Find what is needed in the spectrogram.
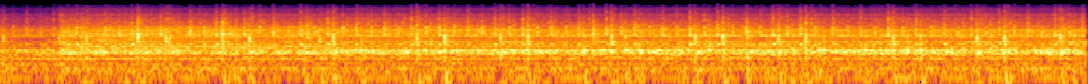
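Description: Electric stand mixer running, its wire whip beating egg whites and sugar in a stainless steel bowl: a steady motor whir with scattered light ticks. It gets louder about half a second in.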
